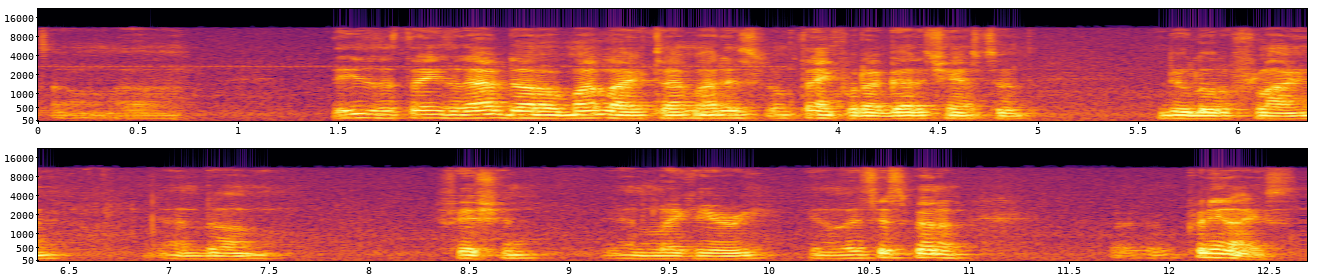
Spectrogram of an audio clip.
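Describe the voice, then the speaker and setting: Octogenarian Ohio man, interviewee; meandering storyteller, picked up from a distance with faint noise. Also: medium pitch. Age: 80s. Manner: unhurried, rambling, with many fillers. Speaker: oral history interviewee. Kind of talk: unscripted life-story reminiscing.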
